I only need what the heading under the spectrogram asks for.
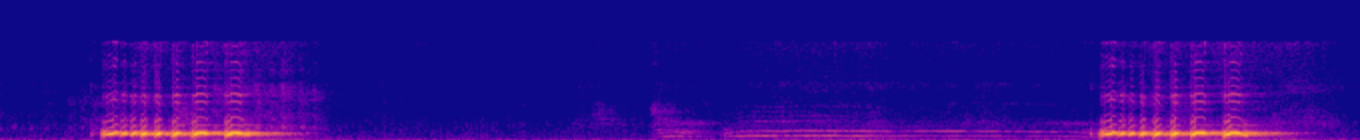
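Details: A zebra dove sings tumpang sari style, a song for prompting other birds: two rapid rolling coo bursts several seconds apart, with a faint thin whistled tone in between.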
